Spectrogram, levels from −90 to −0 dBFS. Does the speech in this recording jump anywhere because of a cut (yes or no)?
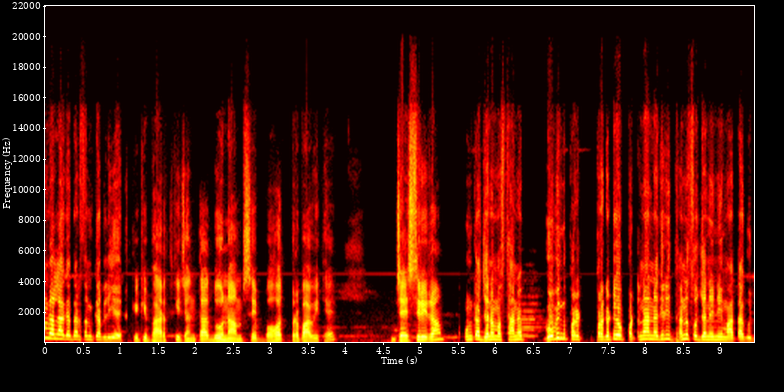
yes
